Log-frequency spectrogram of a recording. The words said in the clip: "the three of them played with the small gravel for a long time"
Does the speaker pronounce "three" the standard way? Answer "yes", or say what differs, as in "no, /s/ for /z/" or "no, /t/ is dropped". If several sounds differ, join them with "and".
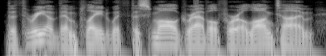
yes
